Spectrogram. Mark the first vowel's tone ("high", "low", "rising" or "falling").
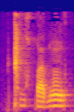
high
